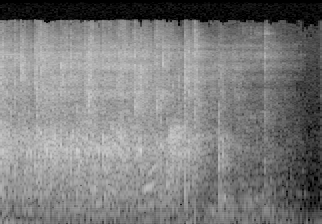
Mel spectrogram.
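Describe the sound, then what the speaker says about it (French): Conference audience at a blockchain developer keynote applauding, a dense sustained clapping wash mixed with crowd voices, fading out toward the end. "Oui, applaudissez-le, encouragez-le là."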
